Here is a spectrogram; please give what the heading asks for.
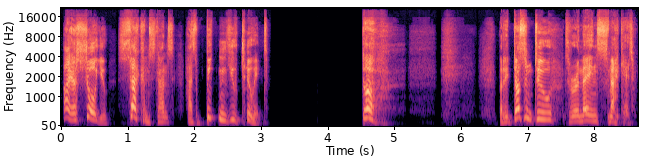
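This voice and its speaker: A man's voice: high voice, big pitch swings, slow, pauses often, sharp tone, no room sound, clean studio sound, exaggerated voice. A man playing a fussy, loyal, long-suffering middle-aged gnome in a video game, hesitant and stammering, with wry, formal wording. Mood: indignant. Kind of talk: video game character acting.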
